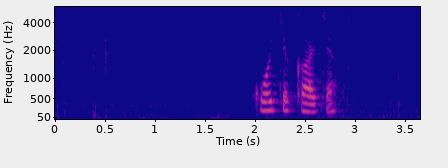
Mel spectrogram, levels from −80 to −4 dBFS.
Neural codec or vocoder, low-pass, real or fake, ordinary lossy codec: none; 5.4 kHz; real; none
